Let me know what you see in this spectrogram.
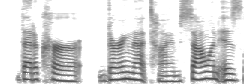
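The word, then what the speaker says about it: Samhain: Now, after the Misfits, he was in a band called Sin. And sin, if you look at it, if you don't know this, it's spelled, it looks like Sam Hayne.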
